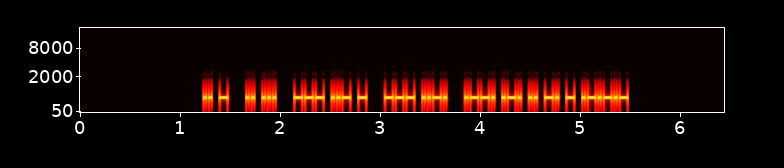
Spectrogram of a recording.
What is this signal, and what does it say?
Morse code, heard as a keyed tone, about 46 wpm, 700 Hz. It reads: IT IS OUT OF PRINT.
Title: Sentences from Top 1400 Words 45wpm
